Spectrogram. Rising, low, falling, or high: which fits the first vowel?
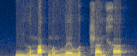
rising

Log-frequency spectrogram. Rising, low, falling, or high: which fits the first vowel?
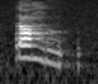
high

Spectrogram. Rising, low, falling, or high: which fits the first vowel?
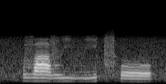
low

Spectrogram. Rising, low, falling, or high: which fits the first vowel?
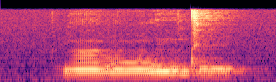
low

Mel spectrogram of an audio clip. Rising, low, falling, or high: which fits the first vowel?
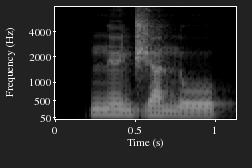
high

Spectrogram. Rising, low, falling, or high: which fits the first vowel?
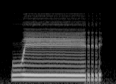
high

